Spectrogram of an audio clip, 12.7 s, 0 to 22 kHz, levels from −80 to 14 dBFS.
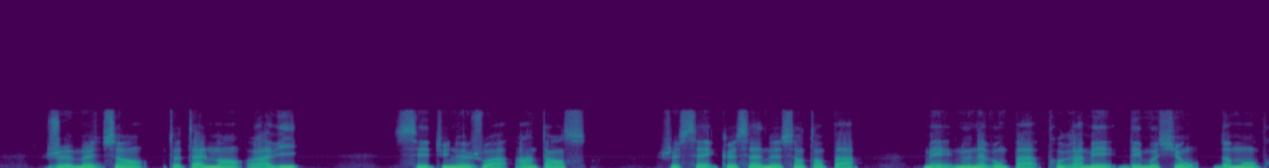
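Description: From 0.96 to 1.06 s there is a short stall from a late packet. The jitter buffer ran dry, so the receiver held the last sound for 78 ms until the packet arrived, then resumed with nothing lost. On a spectrogram the harmonics run flat and smeared, with a slight dip in the waveform envelope.

Right after, at 1.10 to 1.12 s, comes a short concealed packet loss: 40 ms of audio never arrived and was bridged with only 7 ms of synthesised continuation, pulling the playout back by roughly 30 ms. It sounds like a quick smear or wobble. The spectrogram shows a brief vertical seam where the real signal resumes.

From 6.42 to 7.31 s a jitter buffer speed-up runs the sound at 108% speed, trimming roughly 70 ms by cutting out pitch-period-sized pieces again and again. Pitch stays the same but the passage feels hurried. The waveform keeps its cycle length, and the spectrogram events sit closer together. 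Across all of it, the G.722 call path leaves nothing above 8 kHz.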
